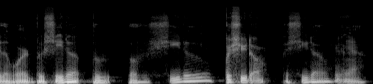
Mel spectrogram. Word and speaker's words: Bushido: How do you say the word Bushido?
